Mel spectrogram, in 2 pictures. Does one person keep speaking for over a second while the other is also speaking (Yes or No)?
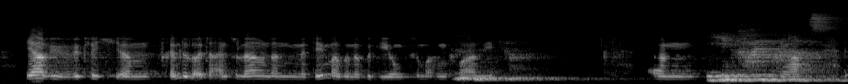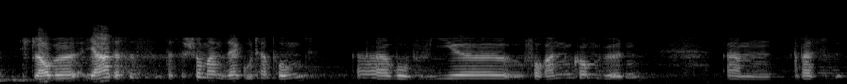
No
